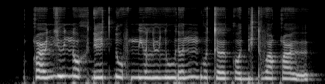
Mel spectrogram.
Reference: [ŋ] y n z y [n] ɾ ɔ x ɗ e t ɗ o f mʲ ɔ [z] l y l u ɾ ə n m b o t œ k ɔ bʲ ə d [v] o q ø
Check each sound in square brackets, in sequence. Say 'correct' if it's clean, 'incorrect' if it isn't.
incorrect, correct, incorrect, correct

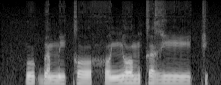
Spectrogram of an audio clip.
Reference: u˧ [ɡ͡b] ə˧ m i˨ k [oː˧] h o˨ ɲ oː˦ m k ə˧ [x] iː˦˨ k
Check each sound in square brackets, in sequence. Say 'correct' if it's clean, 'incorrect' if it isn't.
correct, incorrect, incorrect

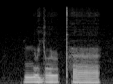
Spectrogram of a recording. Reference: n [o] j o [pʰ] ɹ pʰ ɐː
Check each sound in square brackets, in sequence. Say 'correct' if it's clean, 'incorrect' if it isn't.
incorrect, incorrect

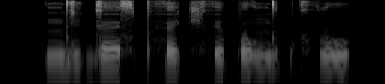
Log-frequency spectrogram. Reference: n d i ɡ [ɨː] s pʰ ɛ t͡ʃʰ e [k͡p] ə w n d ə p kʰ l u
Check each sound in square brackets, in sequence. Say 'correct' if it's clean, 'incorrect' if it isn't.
incorrect, incorrect

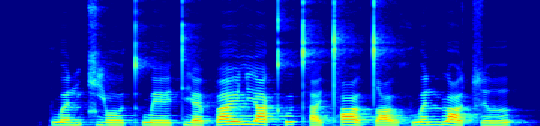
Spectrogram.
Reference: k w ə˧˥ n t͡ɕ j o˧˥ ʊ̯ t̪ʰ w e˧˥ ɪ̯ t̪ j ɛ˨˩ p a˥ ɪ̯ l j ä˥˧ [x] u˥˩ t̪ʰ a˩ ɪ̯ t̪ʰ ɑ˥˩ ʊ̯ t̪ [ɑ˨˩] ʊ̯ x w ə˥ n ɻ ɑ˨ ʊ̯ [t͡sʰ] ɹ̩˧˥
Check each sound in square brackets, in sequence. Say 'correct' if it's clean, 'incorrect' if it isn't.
incorrect, correct, incorrect

